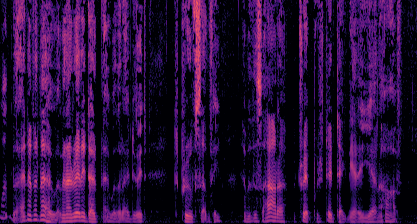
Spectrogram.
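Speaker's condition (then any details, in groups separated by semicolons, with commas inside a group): Muscular dystrophy; progressive, death predicted at 16 but now nearly 70, wheelchair user, walked earlier; gradually able to do less, helped around by carers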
